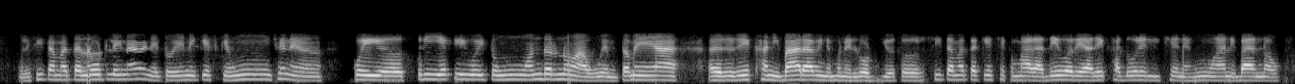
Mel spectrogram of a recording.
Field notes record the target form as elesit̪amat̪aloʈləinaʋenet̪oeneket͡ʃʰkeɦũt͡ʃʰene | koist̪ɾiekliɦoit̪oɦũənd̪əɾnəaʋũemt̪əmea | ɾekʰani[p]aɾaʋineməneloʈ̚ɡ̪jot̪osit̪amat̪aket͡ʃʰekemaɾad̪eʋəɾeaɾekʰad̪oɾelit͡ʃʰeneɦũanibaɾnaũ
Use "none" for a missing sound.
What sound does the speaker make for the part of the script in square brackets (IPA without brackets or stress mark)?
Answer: b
